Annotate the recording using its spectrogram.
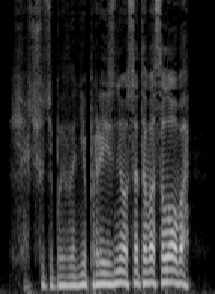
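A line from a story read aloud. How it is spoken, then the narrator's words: Whispered. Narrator (Russian): прошептал Карл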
